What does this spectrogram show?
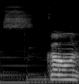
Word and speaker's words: Scone: to sit on the now I pronounce it SC of stone but I believe you should say it scone of stone because then it's the own and own so the scone of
